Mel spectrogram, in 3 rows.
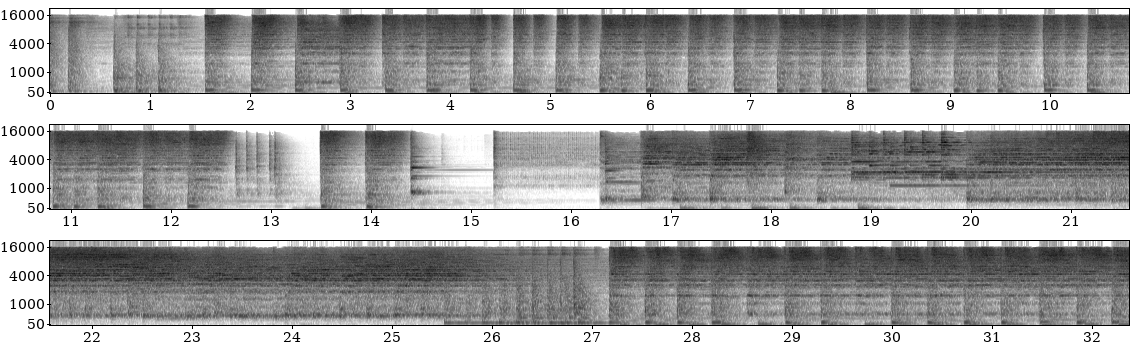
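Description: Acoustic drum kit played with sticks in a rock beat: bass drum, snare, hi-hat and cymbals. About 13 seconds in the playing drops away almost to silence for a couple of seconds, then comes back as a long, dense, even-level stretch heavy with cymbals before the steady beat returns near the end.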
